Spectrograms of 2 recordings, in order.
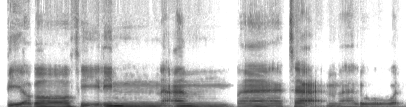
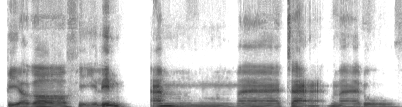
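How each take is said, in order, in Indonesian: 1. Bunyi n sebelum amma ditahan lama. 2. Bunyi n sebelum amma jelas dan pendek. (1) "Jadi bukan" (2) "dibacanya jelas dan nggak perlu ditahan"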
